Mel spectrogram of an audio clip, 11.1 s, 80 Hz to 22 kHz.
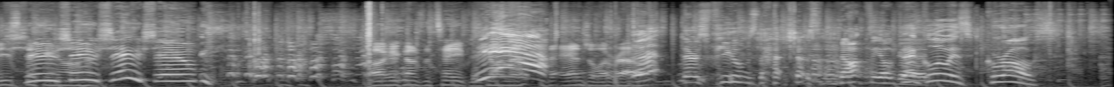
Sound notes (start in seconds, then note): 2.2 crew laughing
